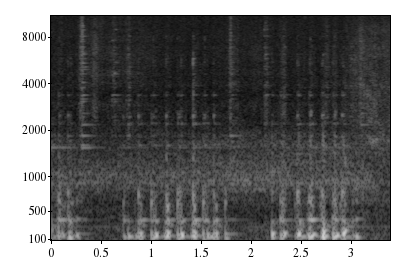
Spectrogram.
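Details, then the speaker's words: Mercedes T2 406D water pump removed and spun by hand: gritty rumble with uneven clicks from a dead bearing; its play ruined the seal, causing the coolant leak, so the pump is replaced. "as expected the bearing in here is certainly dead see if you can hear"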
